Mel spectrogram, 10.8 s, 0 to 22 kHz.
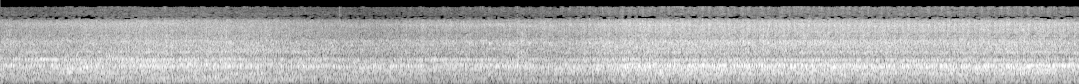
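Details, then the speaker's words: LS V8 truck with a top-end rebuild and Comp Cams 54-525-11 cam, on Comp Cams Evolution hydraulic roller lifters at about 38 hours of run-in, fully warm after a highway test drive: light quick ticking over a steady idle, far quieter than the original 8957 lifters; hydraulic lifter ticking. "i've got the engine good and warmed up now so the noise you hear now this is pretty much what you get at this point"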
